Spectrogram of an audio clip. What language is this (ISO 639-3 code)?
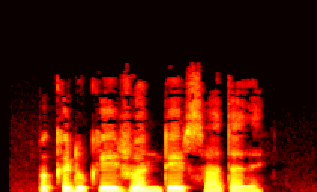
pus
